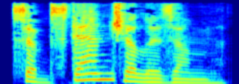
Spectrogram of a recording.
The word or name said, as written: substantialism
